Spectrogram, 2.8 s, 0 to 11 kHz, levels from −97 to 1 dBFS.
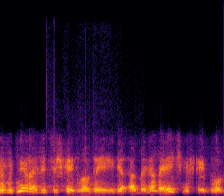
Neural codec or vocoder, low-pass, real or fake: codec, 32 kHz, 1.9 kbps, SNAC; 9.9 kHz; fake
